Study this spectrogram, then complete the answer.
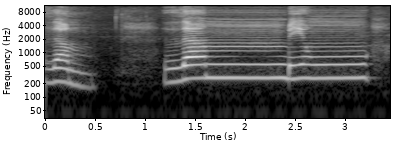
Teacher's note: یہاں پہ نون ساکن کے بعد با آ رہا ہے تو قاعدے کے مطابق اقلاب کا قاعدہ ہوتا ہے، تو یہاں پہ رال کو ہم ملائیں گے میم، رال کو میم کے ساتھ ملائیں گے، نون کو نہیں، اس کو رن نہیں پڑھا جائے گا، اس کو پڑھا جائے گا رم، رم بیوں۔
